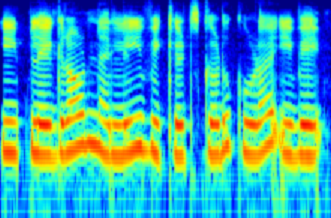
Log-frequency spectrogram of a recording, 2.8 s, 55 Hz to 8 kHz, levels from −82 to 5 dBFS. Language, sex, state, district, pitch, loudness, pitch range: Kannada, female, Karnataka, Bidar, 245 Hz, -14 LUFS, 235-260 Hz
